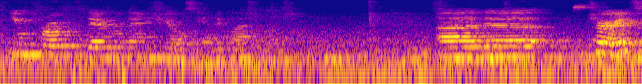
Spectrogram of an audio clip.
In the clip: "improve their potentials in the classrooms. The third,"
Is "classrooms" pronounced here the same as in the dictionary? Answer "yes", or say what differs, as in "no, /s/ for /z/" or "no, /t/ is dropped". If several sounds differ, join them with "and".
no, /ɹ/ is dropped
